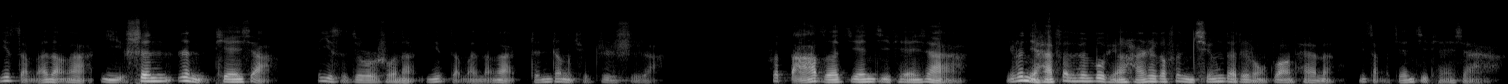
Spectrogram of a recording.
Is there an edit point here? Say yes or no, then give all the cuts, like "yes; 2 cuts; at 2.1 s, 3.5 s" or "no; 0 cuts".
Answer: no; 0 cuts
